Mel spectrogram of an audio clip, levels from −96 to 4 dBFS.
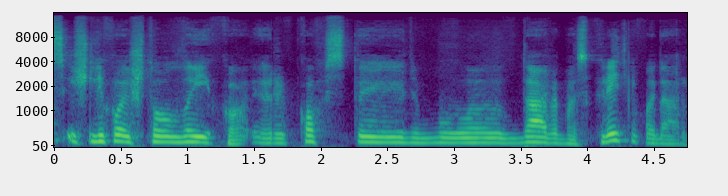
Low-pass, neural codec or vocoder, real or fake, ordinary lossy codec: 14.4 kHz; codec, 44.1 kHz, 2.6 kbps, DAC; fake; AAC, 64 kbps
